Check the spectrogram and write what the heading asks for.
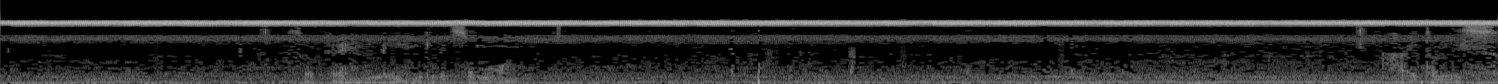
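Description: A steady, high-pitched night insect chorus, loud and unbroken, with a second fainter band of trilling lower down, over a low background rumble.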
